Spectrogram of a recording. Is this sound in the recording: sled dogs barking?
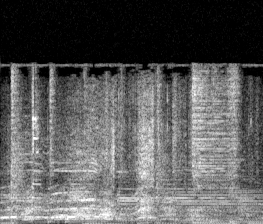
yes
